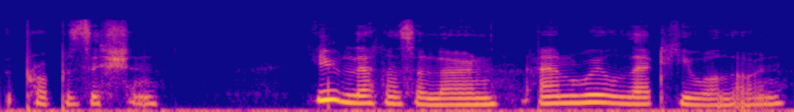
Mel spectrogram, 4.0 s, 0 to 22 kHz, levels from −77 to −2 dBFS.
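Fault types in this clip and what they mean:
Overlap between stream segments, at 0.72 s and 2.69–2.71 s: the audio arrives in 1.0-second segments whose time stamps overlap at the joins, so the player trims about 20 milliseconds of real sound there. The waveform jumps, and each join gives a small click or skip.
Loud pop, at 1.64–1.66 s: a single sharp pop sits on top of the speech, peaking about 5 dB above the signal, while the speech carries on underneath. It is likely a brief voltage step or pulse, such as a switch, static or driver glitch.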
